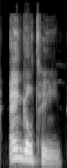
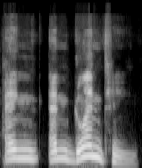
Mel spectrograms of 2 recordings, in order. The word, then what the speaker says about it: Englentine: I always say that wrong. I always want to say Engeltine, and it's Englentine.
